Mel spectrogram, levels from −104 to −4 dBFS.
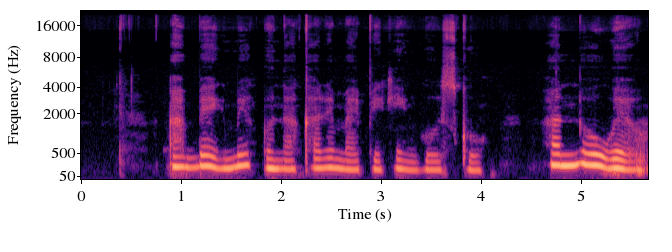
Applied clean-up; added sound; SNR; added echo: none; none; none; none.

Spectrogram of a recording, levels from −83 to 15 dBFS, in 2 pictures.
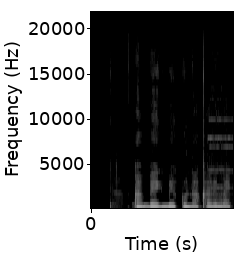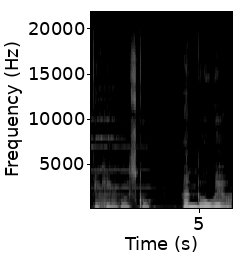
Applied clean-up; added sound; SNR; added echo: neural mask model RNNoise.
